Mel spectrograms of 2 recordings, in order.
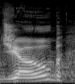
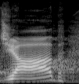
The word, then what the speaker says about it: Job: to the book of Job some of you may pronounce that job but it's it's the book of Job and the book of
